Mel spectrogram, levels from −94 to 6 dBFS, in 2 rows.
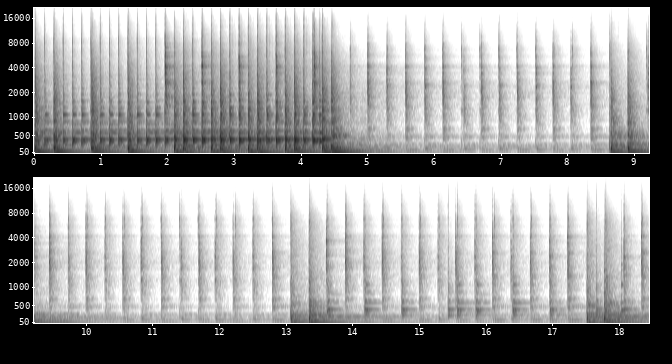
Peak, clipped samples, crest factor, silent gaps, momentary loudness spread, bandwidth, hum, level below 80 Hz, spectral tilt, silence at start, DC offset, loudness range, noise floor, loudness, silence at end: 0 dBFS; under 0.1%; 24 dB; none; 25 LU; 16.5 kHz; none; -32 dBFS; -5.5 dB/octave; 0 s; under 0.1%; 22 LU; -51 dBFS; -21 LUFS; 0.05 s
